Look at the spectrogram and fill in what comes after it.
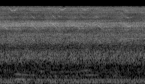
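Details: Steady high-pitched whine with hiss from a dental drill running continuously during a dental procedure, possibly an extraction.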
